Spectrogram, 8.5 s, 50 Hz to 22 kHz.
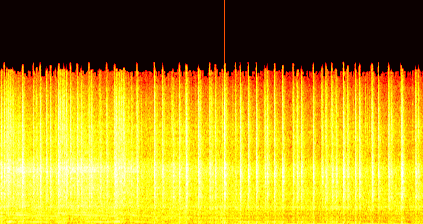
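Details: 1999 Ski-Doo Formula DLX two-stroke with badly messed-up carburetors, likely flooded by unneeded choke. The idle stumbles with uneven crackles, pops and an unsteady, boggy pitch. Carbs are to be cleaned and fresh plugs fitted next. Rough running, likely fuel mixture trouble.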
